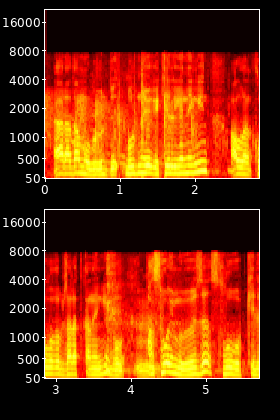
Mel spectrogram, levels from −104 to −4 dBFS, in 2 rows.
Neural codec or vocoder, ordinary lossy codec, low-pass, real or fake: none; none; none; real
